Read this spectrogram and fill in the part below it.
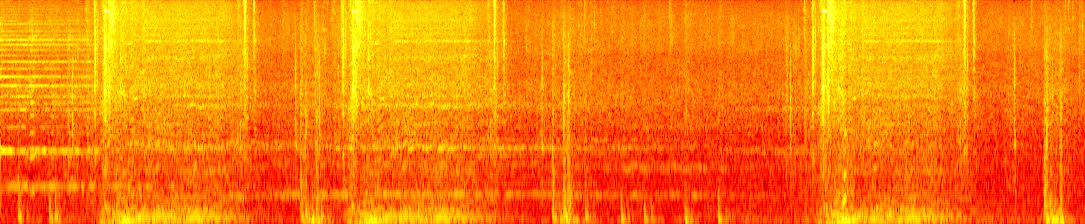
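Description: A grappling cable fires and whooshes through the air.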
